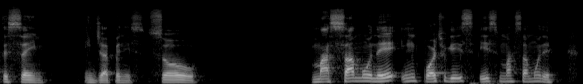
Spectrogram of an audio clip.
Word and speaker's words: Masamune: You you you can say like masamuni masamuni instead of masamune but I've watched anime enough to to know that that the the the right way to say it is masamune you know.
